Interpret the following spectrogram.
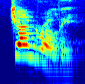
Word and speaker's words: generally: When we add the ly, we say generally. Generally, not generally.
